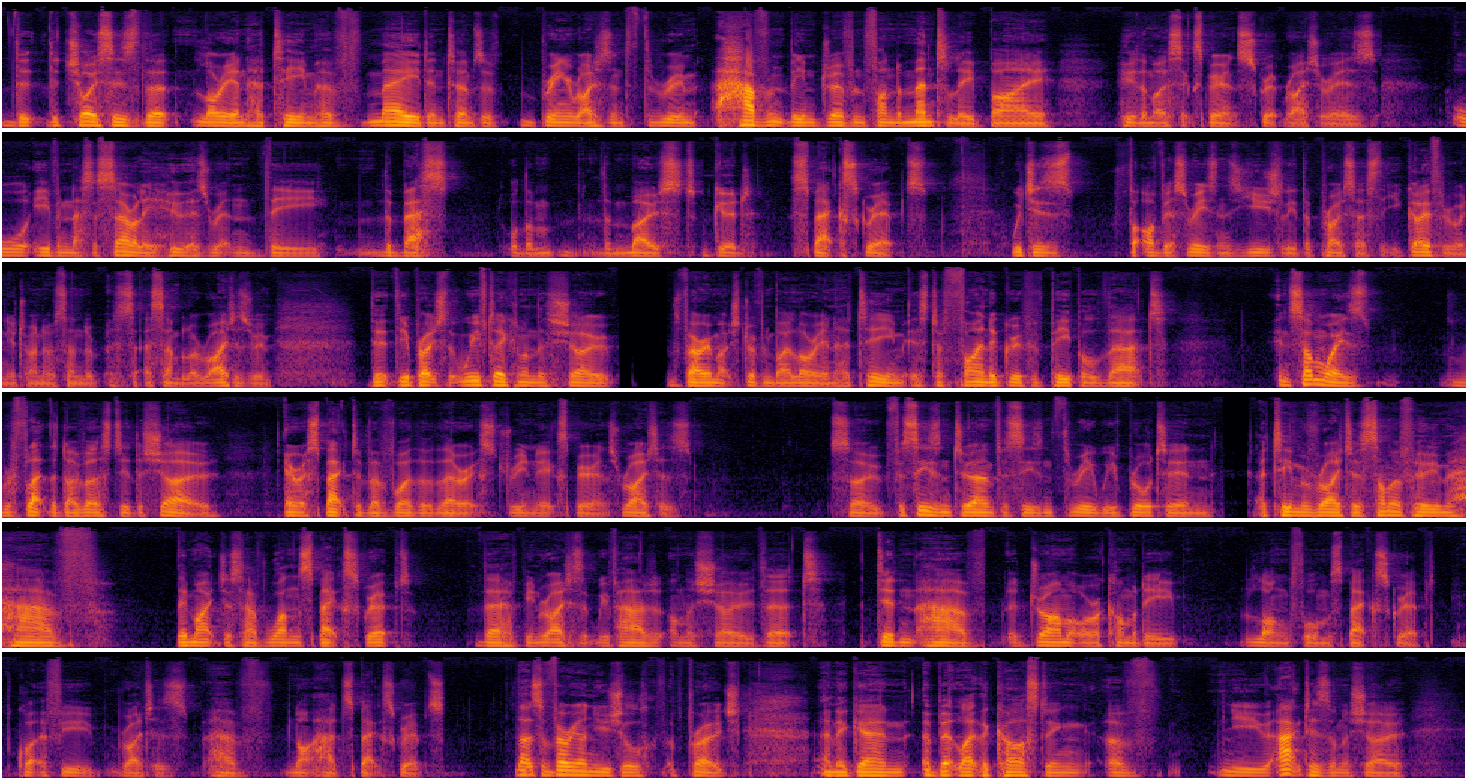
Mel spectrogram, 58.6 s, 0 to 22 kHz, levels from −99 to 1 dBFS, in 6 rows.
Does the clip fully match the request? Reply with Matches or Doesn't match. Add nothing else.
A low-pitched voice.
Matches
